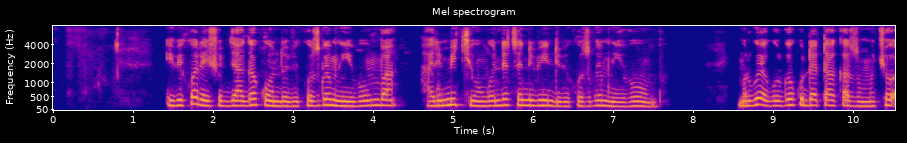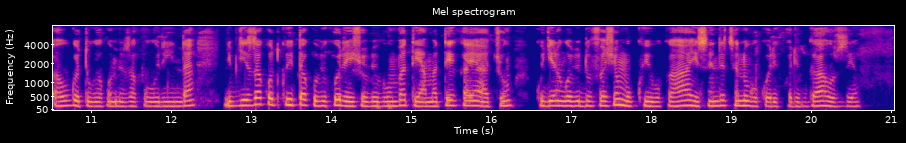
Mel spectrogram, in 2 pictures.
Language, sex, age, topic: Kinyarwanda, female, 18-24, education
